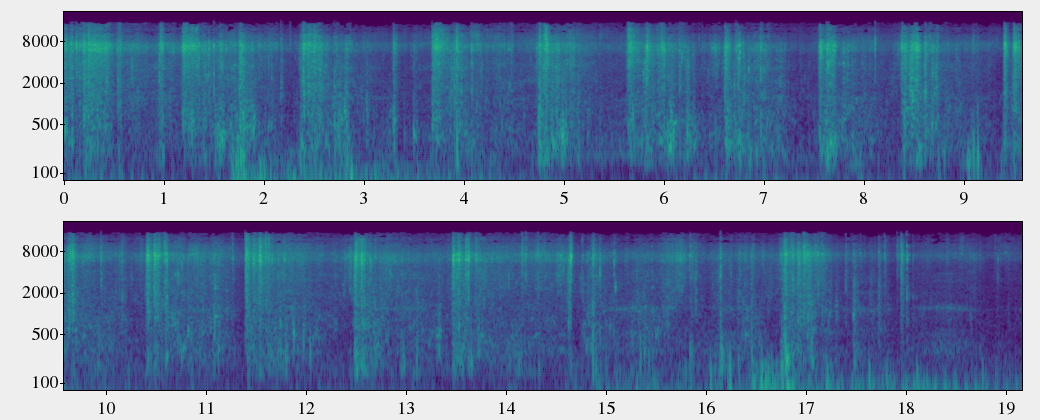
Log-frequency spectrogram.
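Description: Boots breaking through thin ice on flooded ground, crunching and crackling with each step, about one a second, with water splashing.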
